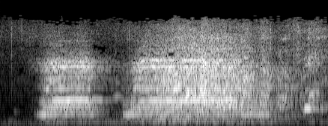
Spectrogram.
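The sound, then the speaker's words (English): A steam train whistle sounds twice, a short blast followed by a longer, sustained wail with a rich chord-like tone, moderately loud over a faint low rumble and hiss. “Trains, how I love them.”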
